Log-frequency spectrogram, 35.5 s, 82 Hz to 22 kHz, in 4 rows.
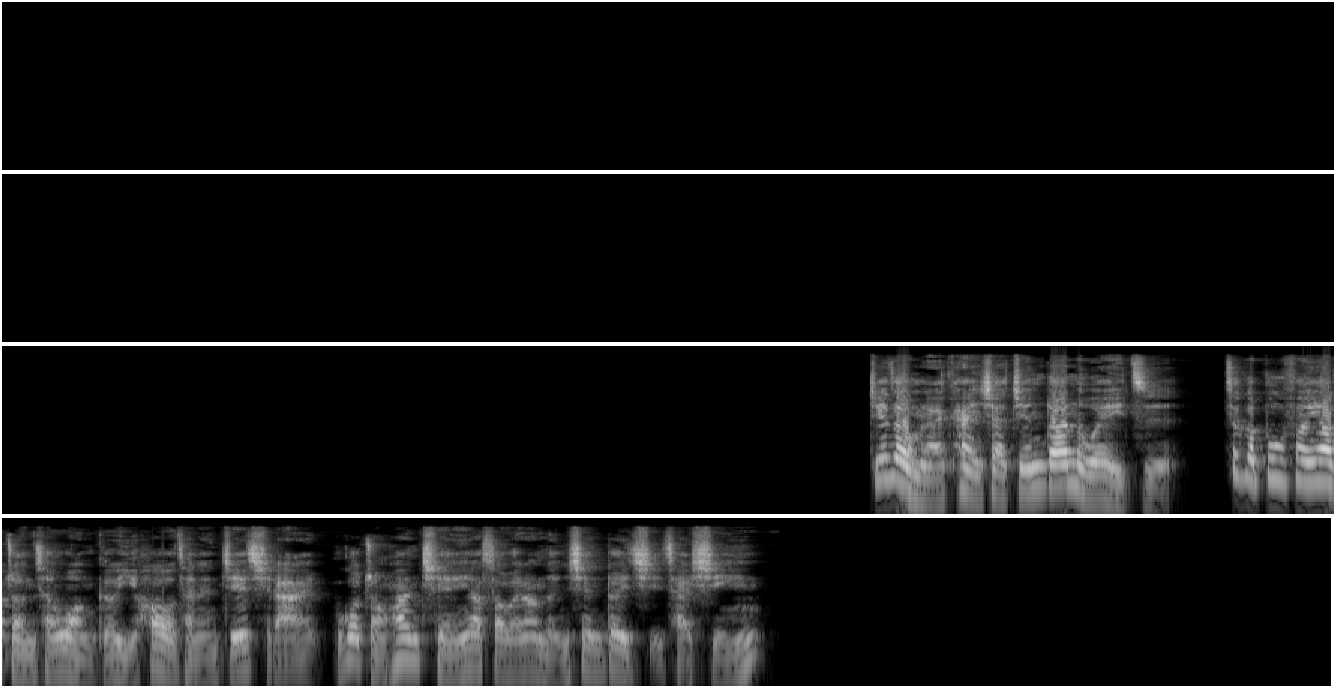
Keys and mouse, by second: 2.8 click, 3.2-5.3 middle drag, 5.3 Tab, 5.5 middle drag, 7.5 shift+middle click, 9.0 Tab, 11.2 alt+s, 13.2 click, 17.6-19.1 drag, 19.3 click, 19.8 click, 20.4 shift+middle click, 21.2 click, 21.7 click, 22.5 Tab, 23.0 shift+middle click, 23.7-24.2 shift+middle drag, 27.6 Tab, 29.6-34.0 drag, 30.6 typing, 34.6-35.5 drag.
